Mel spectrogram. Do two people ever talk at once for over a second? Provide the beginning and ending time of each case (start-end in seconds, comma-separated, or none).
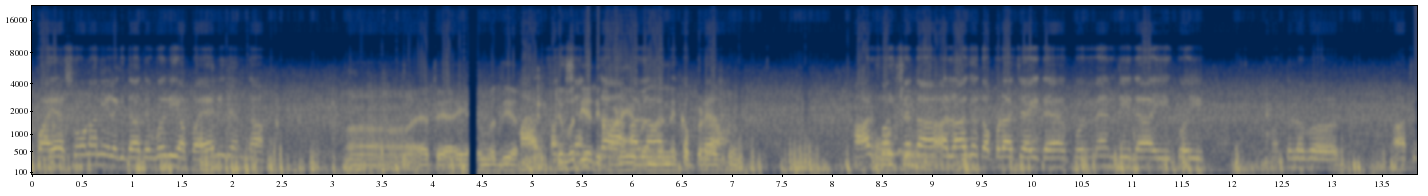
5.3-7.0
